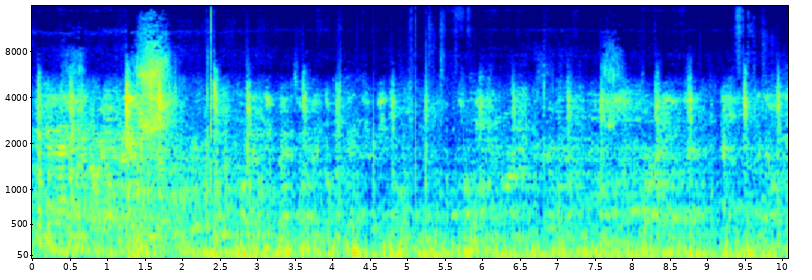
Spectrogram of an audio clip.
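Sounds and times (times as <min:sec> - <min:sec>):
faint background music: 0:00.0 - 0:10.0
indistinct crowd voices: 0:00.0 - 0:10.0
steady low rumble: 0:00.0 - 0:10.0.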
